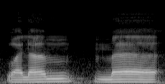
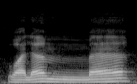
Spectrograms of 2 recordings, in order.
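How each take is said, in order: First: The long a after m sounds light and thin. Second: The same.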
